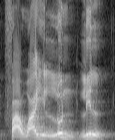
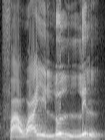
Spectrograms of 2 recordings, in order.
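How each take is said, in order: First: A clear n sound is heard before the l. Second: The n is dropped and merges into the l. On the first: The speaker calls it wrong. "Jadi tidak boleh fawailun lil, gitu tidak boleh" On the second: The speaker calls it right. "Jadi yang betul adalah"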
